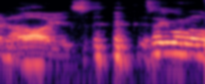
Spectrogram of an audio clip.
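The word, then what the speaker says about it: Lyre's: I know you said layers, but no, Lyres.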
